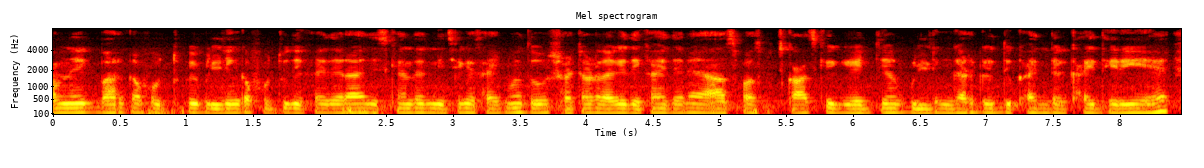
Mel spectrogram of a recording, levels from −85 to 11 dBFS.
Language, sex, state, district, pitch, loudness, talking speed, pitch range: Hindi, male, Uttar Pradesh, Gorakhpur, 115 Hz, -19 LUFS, 275 wpm, 110-115 Hz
